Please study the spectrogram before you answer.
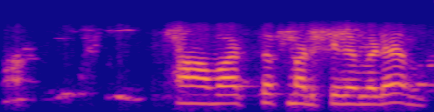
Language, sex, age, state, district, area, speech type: Kannada, female, 30-45, Karnataka, Chamarajanagar, rural, conversation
